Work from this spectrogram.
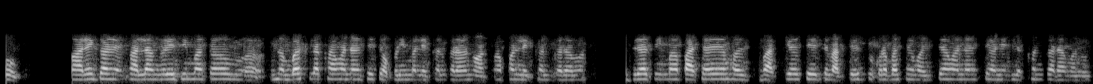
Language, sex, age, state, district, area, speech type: Gujarati, female, 18-30, Gujarat, Surat, urban, conversation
